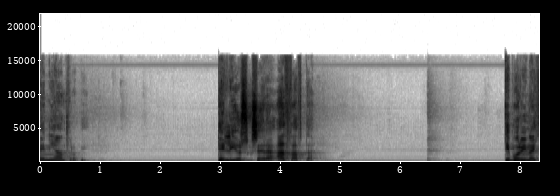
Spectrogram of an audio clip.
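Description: An elderly man speaks with emphasis into a microphone, pausing between phrases.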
